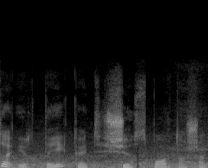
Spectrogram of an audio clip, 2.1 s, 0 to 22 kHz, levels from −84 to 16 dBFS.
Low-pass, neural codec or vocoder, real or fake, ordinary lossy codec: 14.4 kHz; none; real; Opus, 64 kbps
